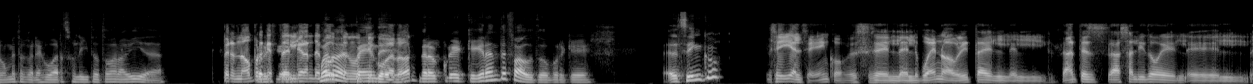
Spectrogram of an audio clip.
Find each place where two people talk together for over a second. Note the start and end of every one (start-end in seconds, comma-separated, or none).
2.5-4.2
